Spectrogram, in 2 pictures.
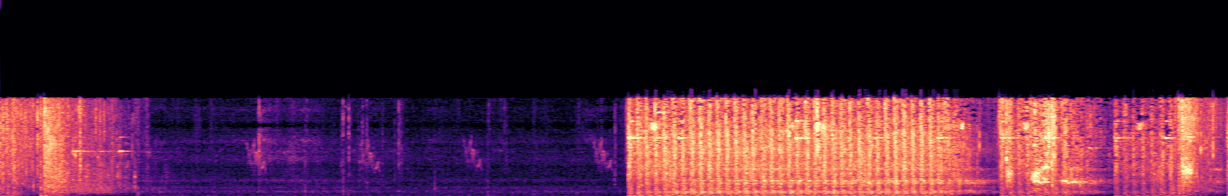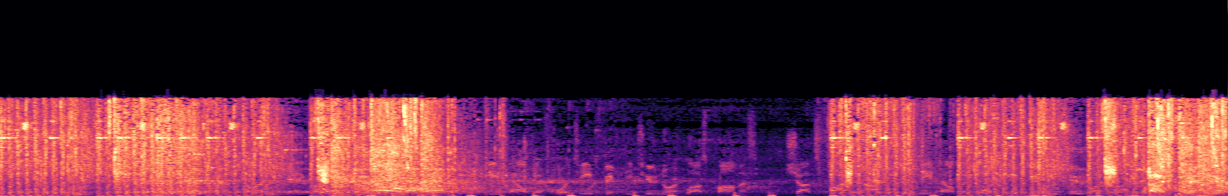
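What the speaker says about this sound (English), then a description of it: "I'm shooting at them" Gunfire in a video game, long loud bursts of automatic weapons and repeated shots that begin abruptly after a quiet stretch, with players talking over the shooting.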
